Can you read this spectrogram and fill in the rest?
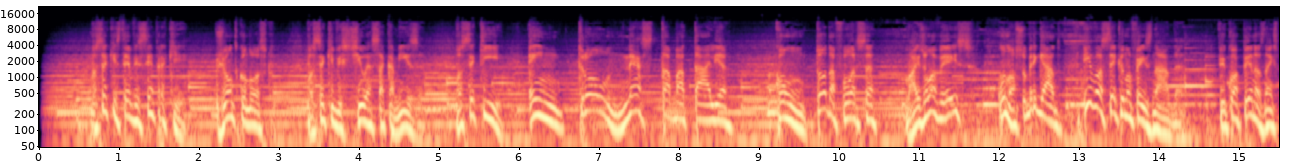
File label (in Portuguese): radio; feliz fm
